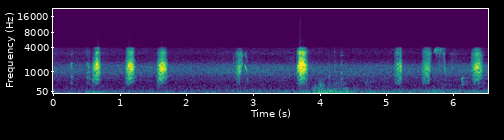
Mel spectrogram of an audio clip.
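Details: Australian magpie barking: short, harsh, bark-like bursts, about seven in six and a half seconds, spaced irregularly, over a low rumbling background.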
